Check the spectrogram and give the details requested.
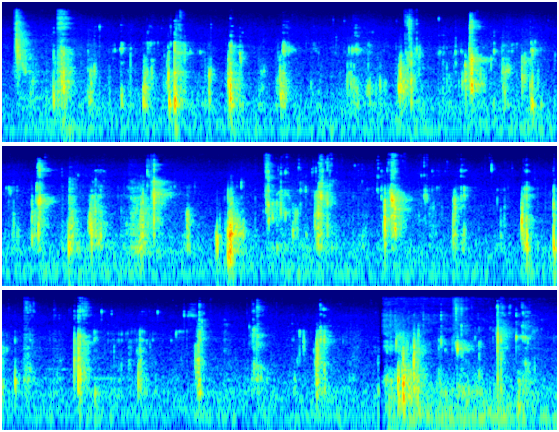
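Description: Close-miked chewing and wet lip smacking of a person eating naan dipped in butter chicken gravy: a fast, irregular run of sharp clicks and smacks.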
